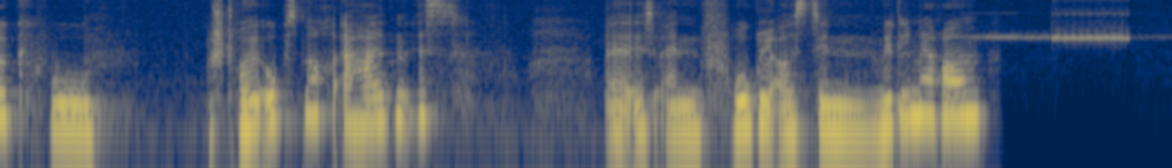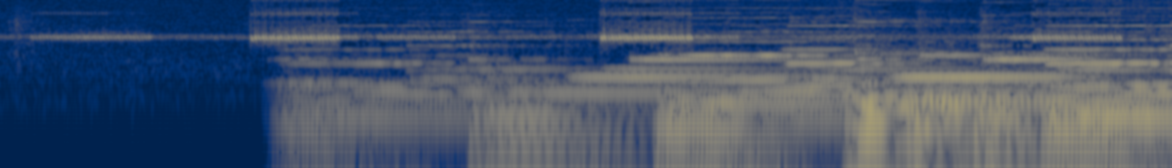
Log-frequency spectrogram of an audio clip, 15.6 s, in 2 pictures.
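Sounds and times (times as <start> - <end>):
speech: 0.0 - 0.8, 1.4 - 3.2, 4.0 - 6.7
Italian tree cricket chirping: 6.3 - 11.0, 11.8 - 12.6, 14.6 - 15.3.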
